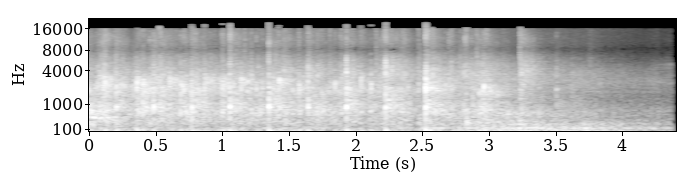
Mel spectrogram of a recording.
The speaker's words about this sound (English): You can clap for that. Thank you.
